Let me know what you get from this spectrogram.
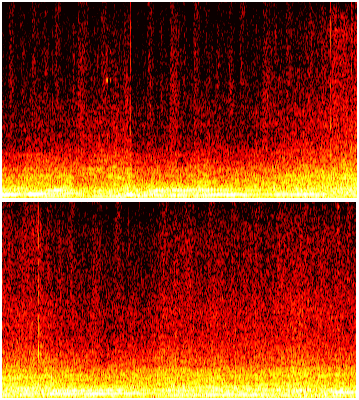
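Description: Car engine heard from inside the cabin under acceleration, its pitch dropping sharply about a second in and then climbing slowly and steadily again, over road and tyre noise.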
